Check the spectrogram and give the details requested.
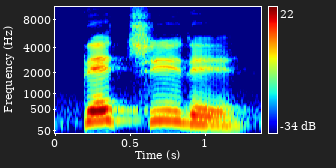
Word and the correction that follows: четыре: Tchê. A primeira letra é tchê, como o tchê dos argentinos e gaúchos.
